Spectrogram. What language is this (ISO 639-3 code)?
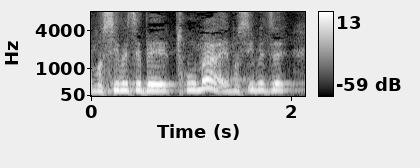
heb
